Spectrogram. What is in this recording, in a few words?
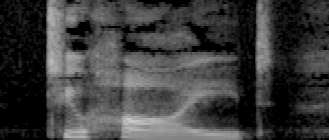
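"to hide", British English; PictureDictionary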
